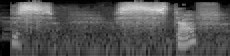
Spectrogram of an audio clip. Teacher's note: She connects the s of this with the s of stuff.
